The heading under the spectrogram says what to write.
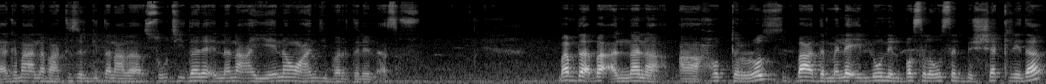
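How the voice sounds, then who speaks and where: A woman's very deep, low voice in an Egyptian accent, moderate in pace, with audible room echo. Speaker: cooking channel host. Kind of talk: cooking tutorial. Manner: halting.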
